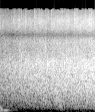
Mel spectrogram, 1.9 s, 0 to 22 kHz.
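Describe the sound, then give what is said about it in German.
Applause from about 200 prisoners greeting a visitor at the entrance of a prison southeast of Rome. Many hands make dense, steady clapping that swells slightly, with no talk over it. “Mit Beifall begrüßten die Häftlinge den Papst am Eingang.”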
